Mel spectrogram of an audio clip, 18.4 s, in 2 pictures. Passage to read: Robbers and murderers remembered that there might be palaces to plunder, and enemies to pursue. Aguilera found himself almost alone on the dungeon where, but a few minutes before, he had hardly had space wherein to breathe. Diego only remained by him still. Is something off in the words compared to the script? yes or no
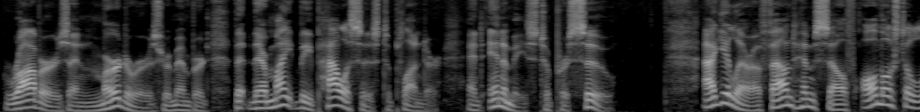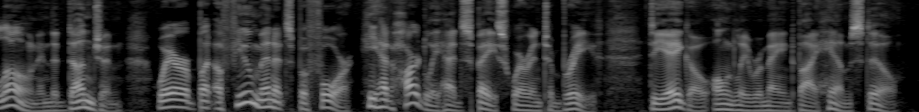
yes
